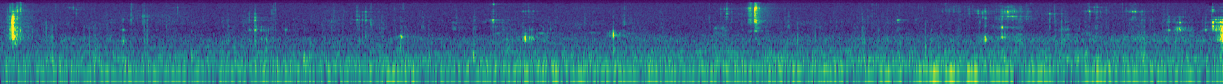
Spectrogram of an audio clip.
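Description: Faint chewing of a bite of cooked chicken breast, with small wet mouth clicks. A sharper click comes right at the start and again near the end, over a low steady hum.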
